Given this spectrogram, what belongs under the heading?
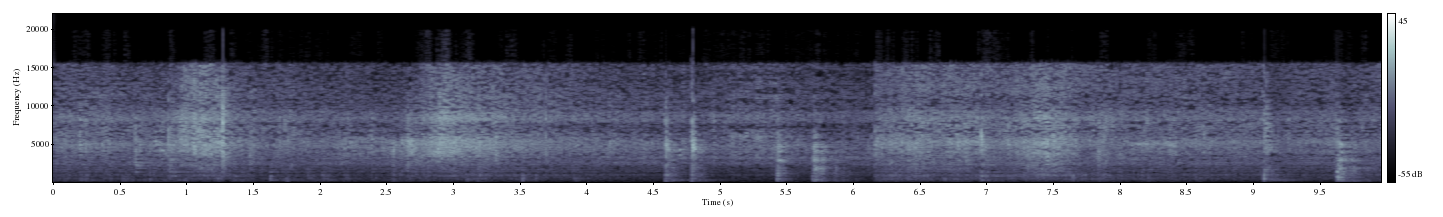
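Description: Potatoes and whole spices fry in a pan for a white matar pulao, a loud fluctuating sizzle punctuated by sharp spoon knocks and scrapes against the pan, heard close with nobody talking.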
